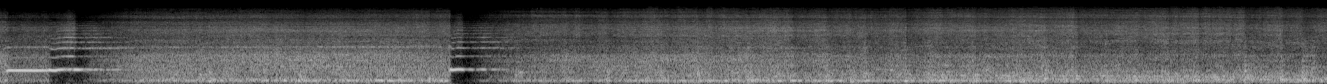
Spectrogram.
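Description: Steam whistle of the 0-4-0 saddle tank locomotive Dunlop No. 6, blown twice: a blast of about a second, then a short toot about four and a half seconds in. Between and after the toots the engine runs steadily as it draws in along the track.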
